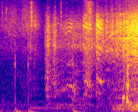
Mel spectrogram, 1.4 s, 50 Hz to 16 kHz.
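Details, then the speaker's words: 10-year-old modified BMW F82 M4, S55 engine, start-up: a few slow, uneven cranking turns, then engine stumbles and catches roughly with a slight suspected misfire; hard start, to be diagnosed by scanning. "So as you can hear, it's struggling to start up. Sounds like it's got a little bit of a misfire, so we'll plug it in and we'll see what's happening."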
